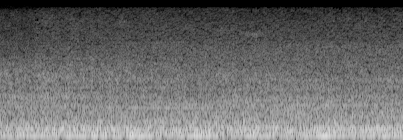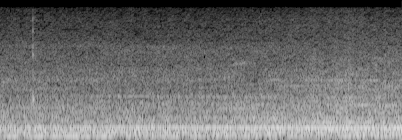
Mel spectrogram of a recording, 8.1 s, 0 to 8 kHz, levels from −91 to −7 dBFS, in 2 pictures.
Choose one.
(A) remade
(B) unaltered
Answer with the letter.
A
